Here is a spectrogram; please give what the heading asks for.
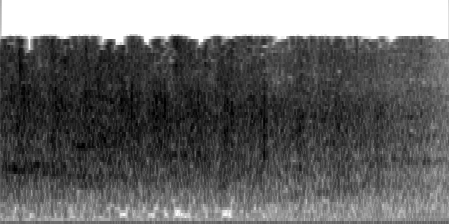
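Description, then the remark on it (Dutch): Steady audience applause for the winner of a quiz, a dense crackle of many hands clapping at once, sustained at an even loud level and easing off slightly toward the end. “Applaus!”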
